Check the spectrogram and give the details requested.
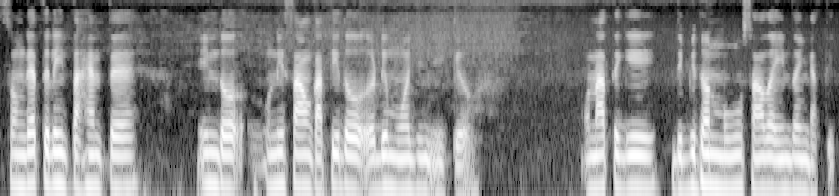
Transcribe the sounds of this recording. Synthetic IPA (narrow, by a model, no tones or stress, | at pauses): sɔŋɡɛt̪əliɲt̪aɦɛnt̪ɛ | iɲd̪ɔunisãw̃ɡat̪id̪ɔʔəɖimɔd͡ʒiɲḭkə̰wa | ɔ̰nat̪ɛɡid̪ibid̪ɔnmuɡusãw̃d̪ɔiɲd̪ɔiɲɡat̪i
